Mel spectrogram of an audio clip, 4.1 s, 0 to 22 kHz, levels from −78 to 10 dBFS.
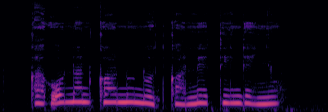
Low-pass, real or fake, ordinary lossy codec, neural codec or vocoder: none; real; none; none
